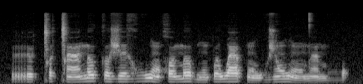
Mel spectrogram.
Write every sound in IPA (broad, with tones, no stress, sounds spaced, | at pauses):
r ø˧ ǀ ə˧ ǀ æ̃˨˦ n əː˦ k ə˧ ʒ e˧ ɣ ɔ̤˦ w õ˨ χ ɵ˧ n̪ əː˦˨ b ũ˨ p ə˧ w æ˦ p õ˨ w ɔ̤˧ ʒ ɔ̃˦ w õː˨ d̪ æ̃˨ n̪ ɔ̤˧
